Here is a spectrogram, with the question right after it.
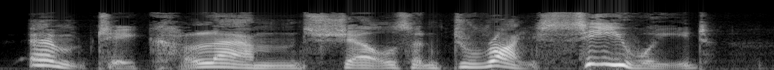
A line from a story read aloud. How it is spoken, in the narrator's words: snorted Seacatch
